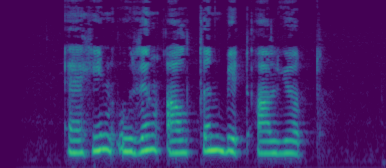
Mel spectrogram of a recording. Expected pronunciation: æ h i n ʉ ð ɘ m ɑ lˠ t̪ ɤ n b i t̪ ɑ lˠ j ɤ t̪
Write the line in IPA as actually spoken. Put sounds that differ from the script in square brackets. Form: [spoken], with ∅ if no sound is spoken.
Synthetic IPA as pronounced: æ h i n ʉ ð ɘ [ŋ] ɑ lˠ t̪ ɤ n b i t̪ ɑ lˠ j [o] t̪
